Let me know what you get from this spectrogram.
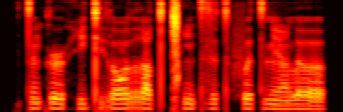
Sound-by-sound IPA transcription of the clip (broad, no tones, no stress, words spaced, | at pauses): tə̃kə˞hitʲrɔ rɑtǀʰĩtzətfət lʲɑ̃lʌ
